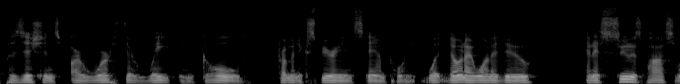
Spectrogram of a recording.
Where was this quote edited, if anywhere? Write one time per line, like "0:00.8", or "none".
0:04.2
